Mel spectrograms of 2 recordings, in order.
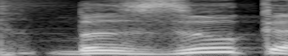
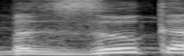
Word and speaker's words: Bezucha: to mess it up it's bazooka and he just said bazooka like the bubble gum thank you so much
